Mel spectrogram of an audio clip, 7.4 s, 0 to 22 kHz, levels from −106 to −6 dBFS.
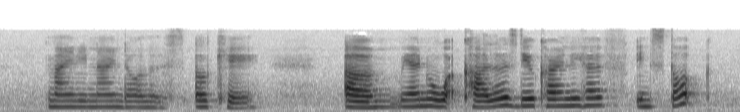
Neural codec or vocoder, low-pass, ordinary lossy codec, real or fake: none; 7.2 kHz; none; real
